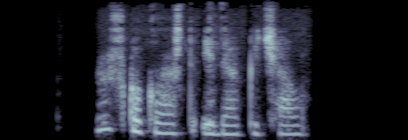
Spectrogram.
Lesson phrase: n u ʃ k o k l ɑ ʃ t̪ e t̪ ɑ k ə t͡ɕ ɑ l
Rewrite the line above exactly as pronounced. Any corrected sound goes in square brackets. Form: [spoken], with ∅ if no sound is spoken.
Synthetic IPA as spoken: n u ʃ k o k l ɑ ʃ t̪ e [d̪] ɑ k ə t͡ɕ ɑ l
